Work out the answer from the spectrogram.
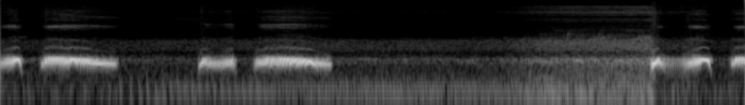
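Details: Decoy spotted dove used for luring wild doves: a repeated two-part coo, a short note then a longer mellow one, given twice, followed by a low rumbling background and a final quick pair of coos.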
